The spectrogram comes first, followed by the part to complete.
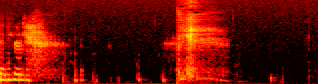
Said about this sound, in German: Gott, ich habe gerade gerülpst. ich habe so Angst, dass man das durch das Mikro so ein bisschen mehr hört.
